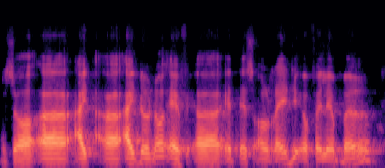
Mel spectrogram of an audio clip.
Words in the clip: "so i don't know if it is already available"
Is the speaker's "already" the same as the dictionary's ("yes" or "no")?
yes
